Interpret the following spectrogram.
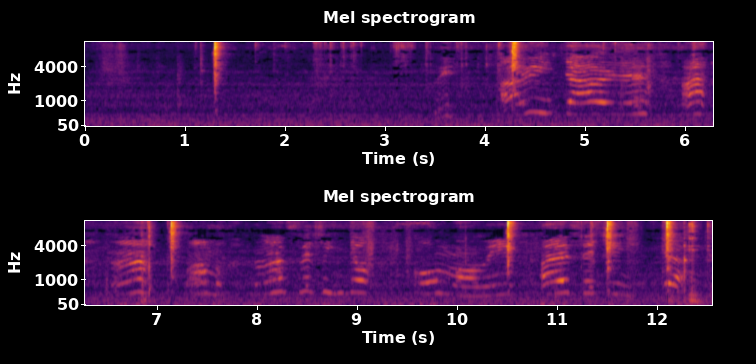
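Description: Several sharp clicks from a Newborn caulking gun's trigger as it is squeezed to run a bead of silicone into a PVC end cap. A high-pitched voice talks in the background through most of it.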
